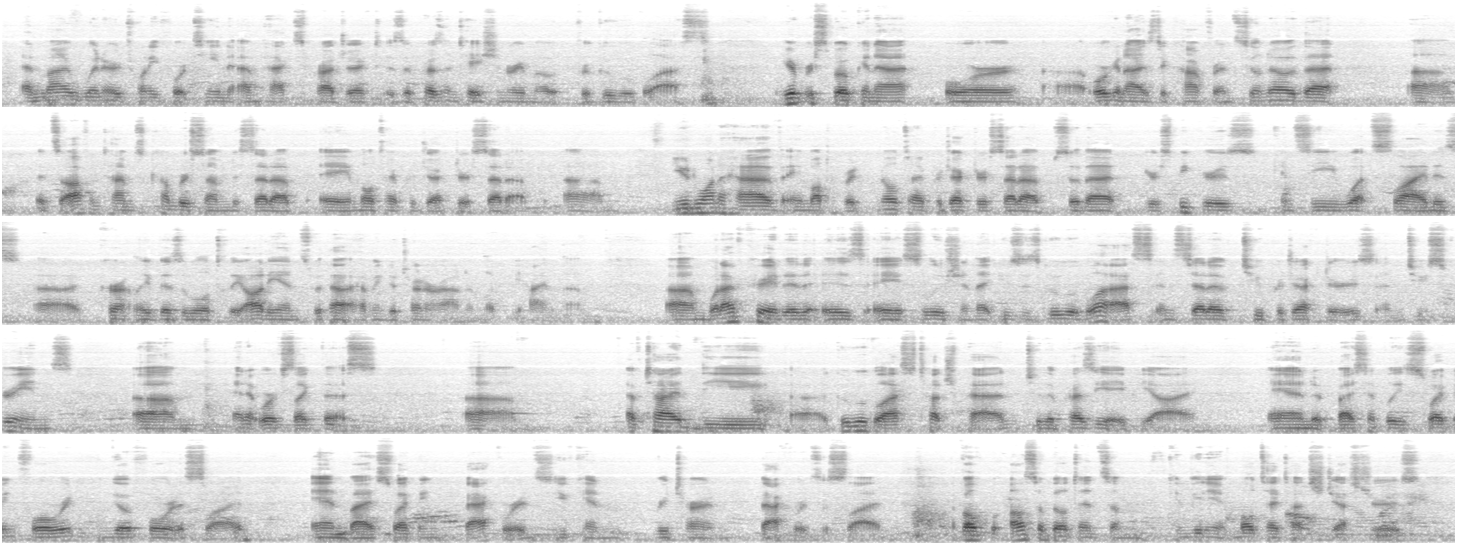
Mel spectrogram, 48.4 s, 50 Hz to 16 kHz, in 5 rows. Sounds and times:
Speech: 0.0 - 31.6, 32.2 - 32.6, 33.2 - 48.4.

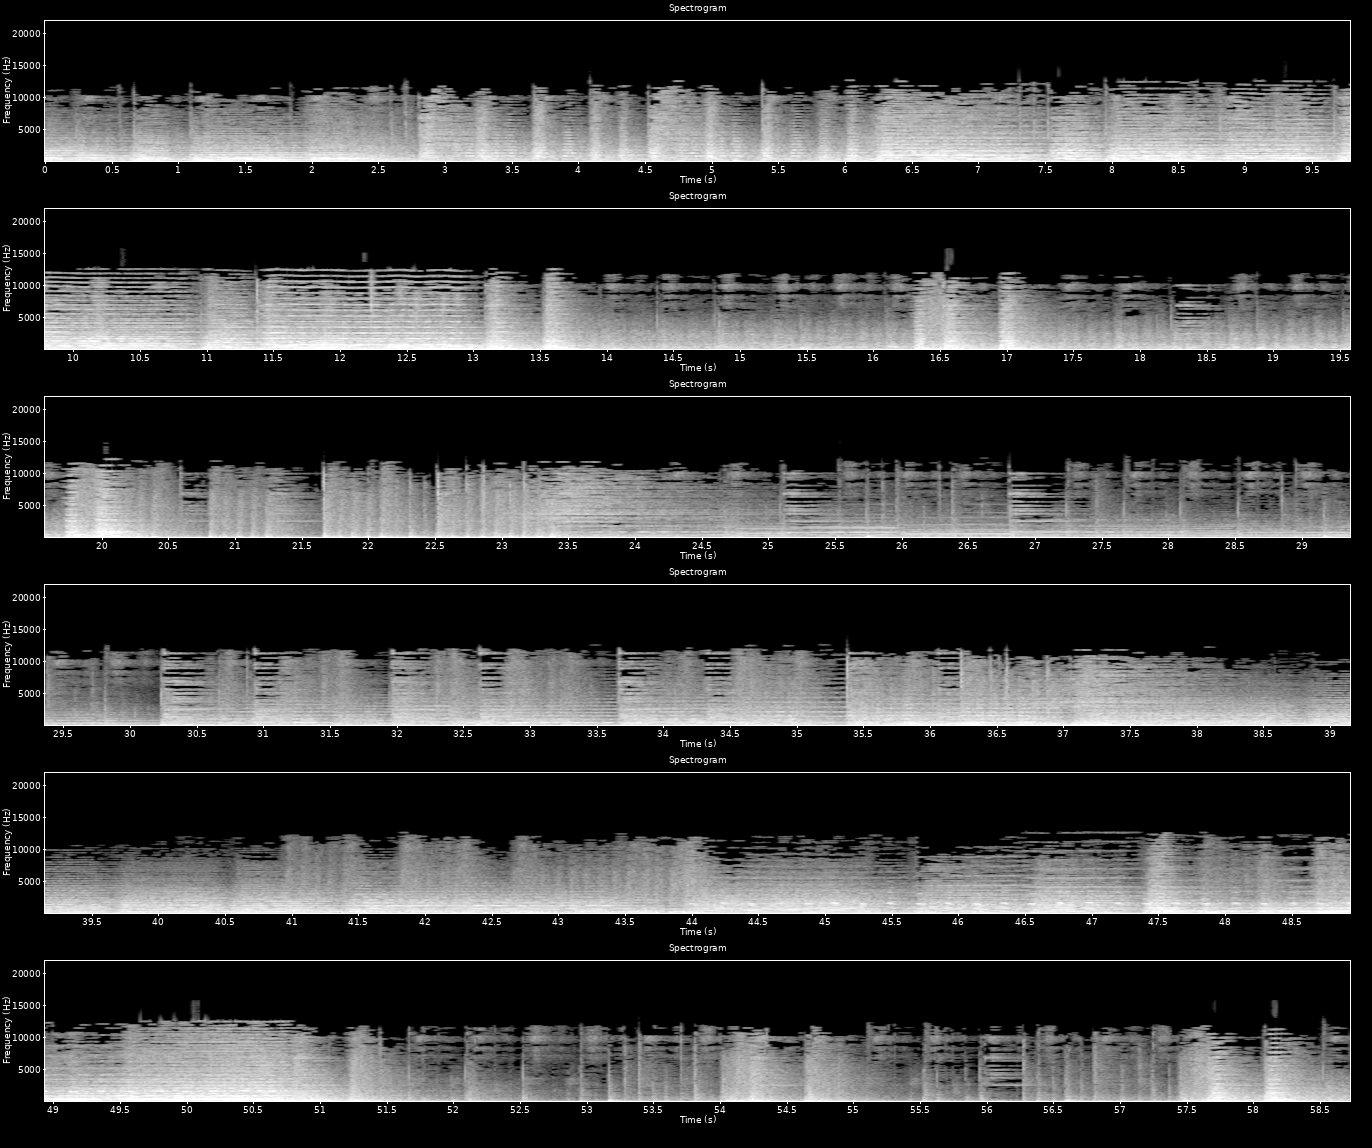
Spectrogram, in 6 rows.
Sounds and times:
Music: 0.0 - 58.7.

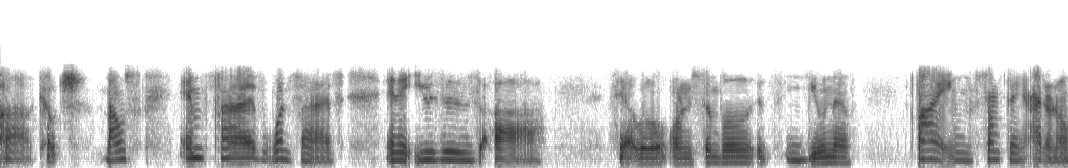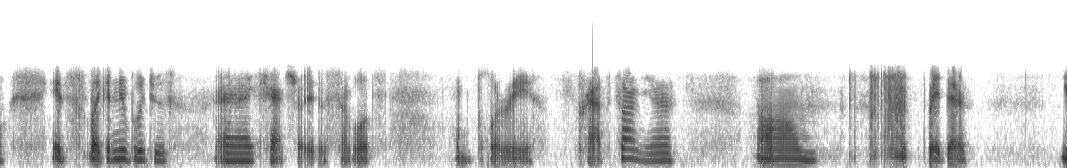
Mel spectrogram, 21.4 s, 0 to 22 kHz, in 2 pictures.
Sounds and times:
Speech: 0.0 - 5.5, 6.1 - 14.6, 15.2 - 17.5, 18.2 - 20.4.

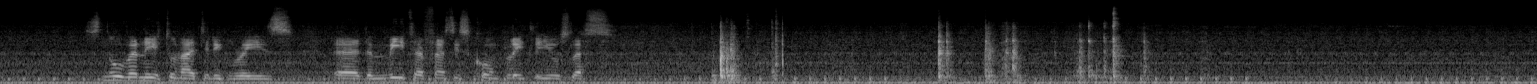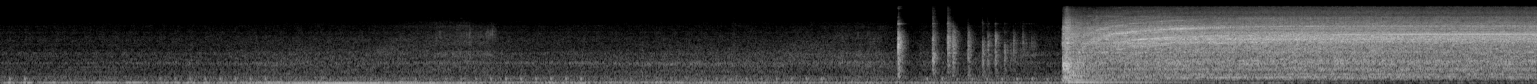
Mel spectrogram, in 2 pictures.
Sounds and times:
Speech: 0.9 - 6.2.

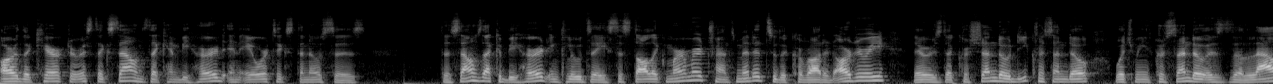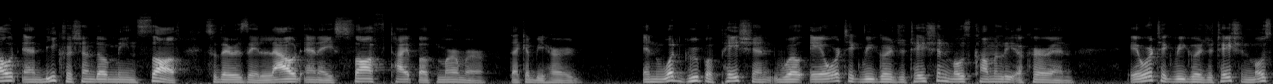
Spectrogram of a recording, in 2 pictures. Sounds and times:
Speech: 0.0 - 3.7, 4.4 - 18.6, 19.2 - 25.4.

